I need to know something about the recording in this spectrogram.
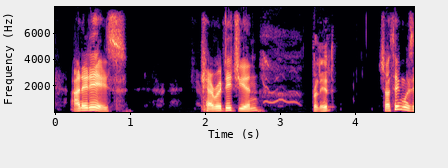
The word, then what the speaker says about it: Ceredigion: Watch out pronunciation, and it is Ceredigion. Brilliant. Which I think was in there last month as well. But Ceredigion, thank you very much.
